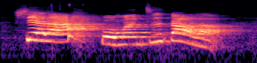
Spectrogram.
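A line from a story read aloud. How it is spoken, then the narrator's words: Impatient shout. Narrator (Chinese): 等不及老乌龟说完，眼镜猴就大喊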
